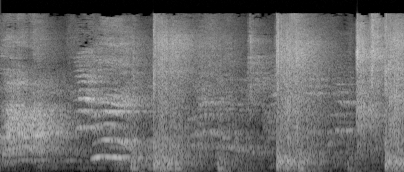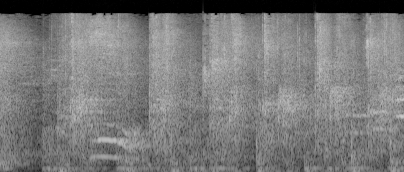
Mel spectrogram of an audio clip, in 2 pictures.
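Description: Repeated heavy thuds, with short shouted calls from people in the room and more thuds pulsing faster from about halfway through, as both wrestlers lie on the ring mat.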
